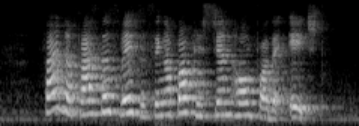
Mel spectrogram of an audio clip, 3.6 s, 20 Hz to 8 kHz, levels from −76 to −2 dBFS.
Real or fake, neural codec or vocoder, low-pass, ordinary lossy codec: real; none; 7.2 kHz; none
